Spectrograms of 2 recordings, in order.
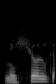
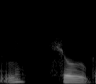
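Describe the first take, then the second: First: निःशुल्क run together as nishulk; no visarga. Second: निःशुल्क split as nih, shulk; sounded visarga. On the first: Teacher shows the error, निःशुल्क without visarga. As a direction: drop the h in निःशुल्क. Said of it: "नहीं होता". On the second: Teacher corrects it, निःशुल्क with sounded visarga. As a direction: breathe out after नि in निःशुल्क. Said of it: "होता है". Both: Shown as a demonstration.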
